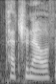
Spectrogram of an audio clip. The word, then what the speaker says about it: Petronella: Okay, and Instagram um, I now have a new handle, Petronella Photography.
